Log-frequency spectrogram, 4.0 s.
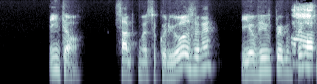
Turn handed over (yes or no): no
